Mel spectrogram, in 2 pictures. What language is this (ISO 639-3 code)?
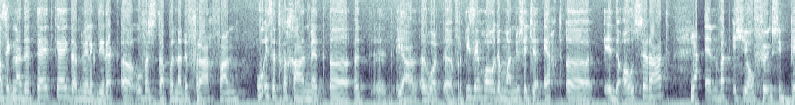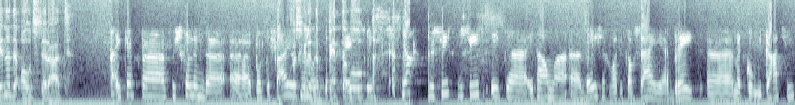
nld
